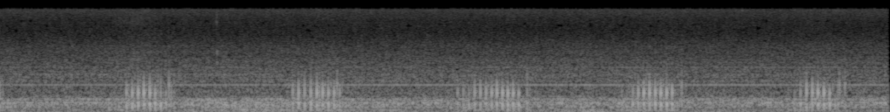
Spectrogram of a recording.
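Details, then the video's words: A domestic cat's purr recorded at close range, five rhythmic rumbling pulses spaced a little over a second apart, each rising and fading with the breath, low hum underneath. "ASMR CAT PURRS"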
